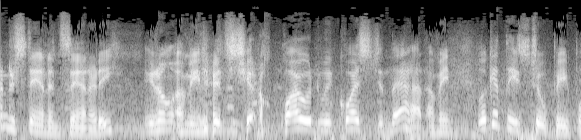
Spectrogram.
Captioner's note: laughs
